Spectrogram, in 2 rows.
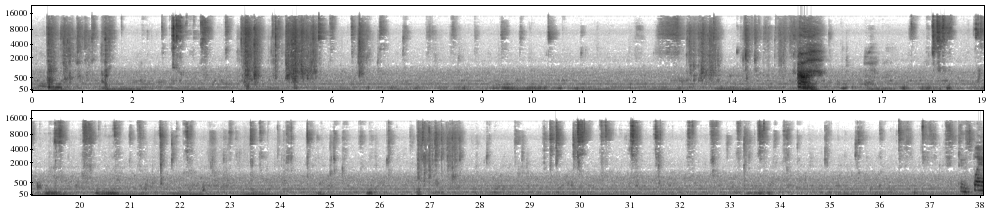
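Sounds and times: potato chips crunching: 2.6 - 7.2, 17.5 - 25.4, 26.0 - 37.6
crackling rustle: 12.7 - 15.5, 21.6 - 28.0.

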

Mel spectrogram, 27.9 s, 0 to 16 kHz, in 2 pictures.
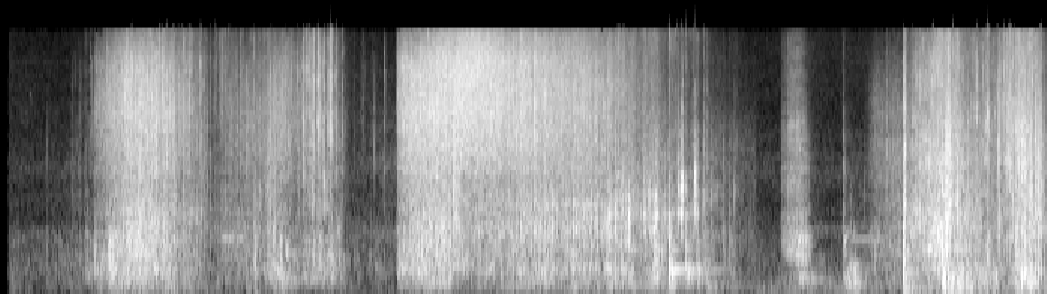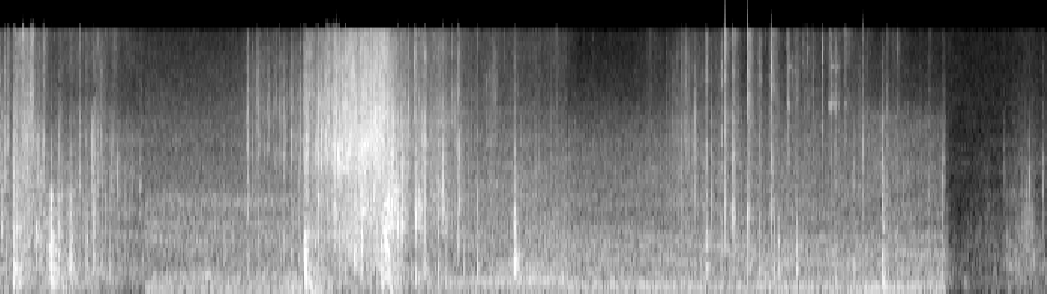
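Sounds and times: tyre crushing crunching objects: 1.2 - 4.7, 11.9 - 15.8, 17.2 - 21.0, 22.8 - 26.6.

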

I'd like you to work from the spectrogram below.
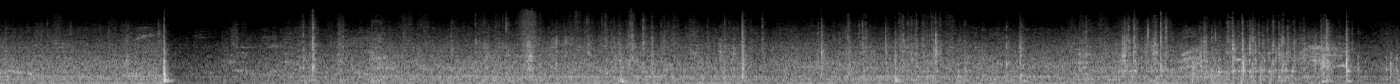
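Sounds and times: rumbling background noise: 0.0 - 14.0
packaging being handled: 2.3 - 13.5.

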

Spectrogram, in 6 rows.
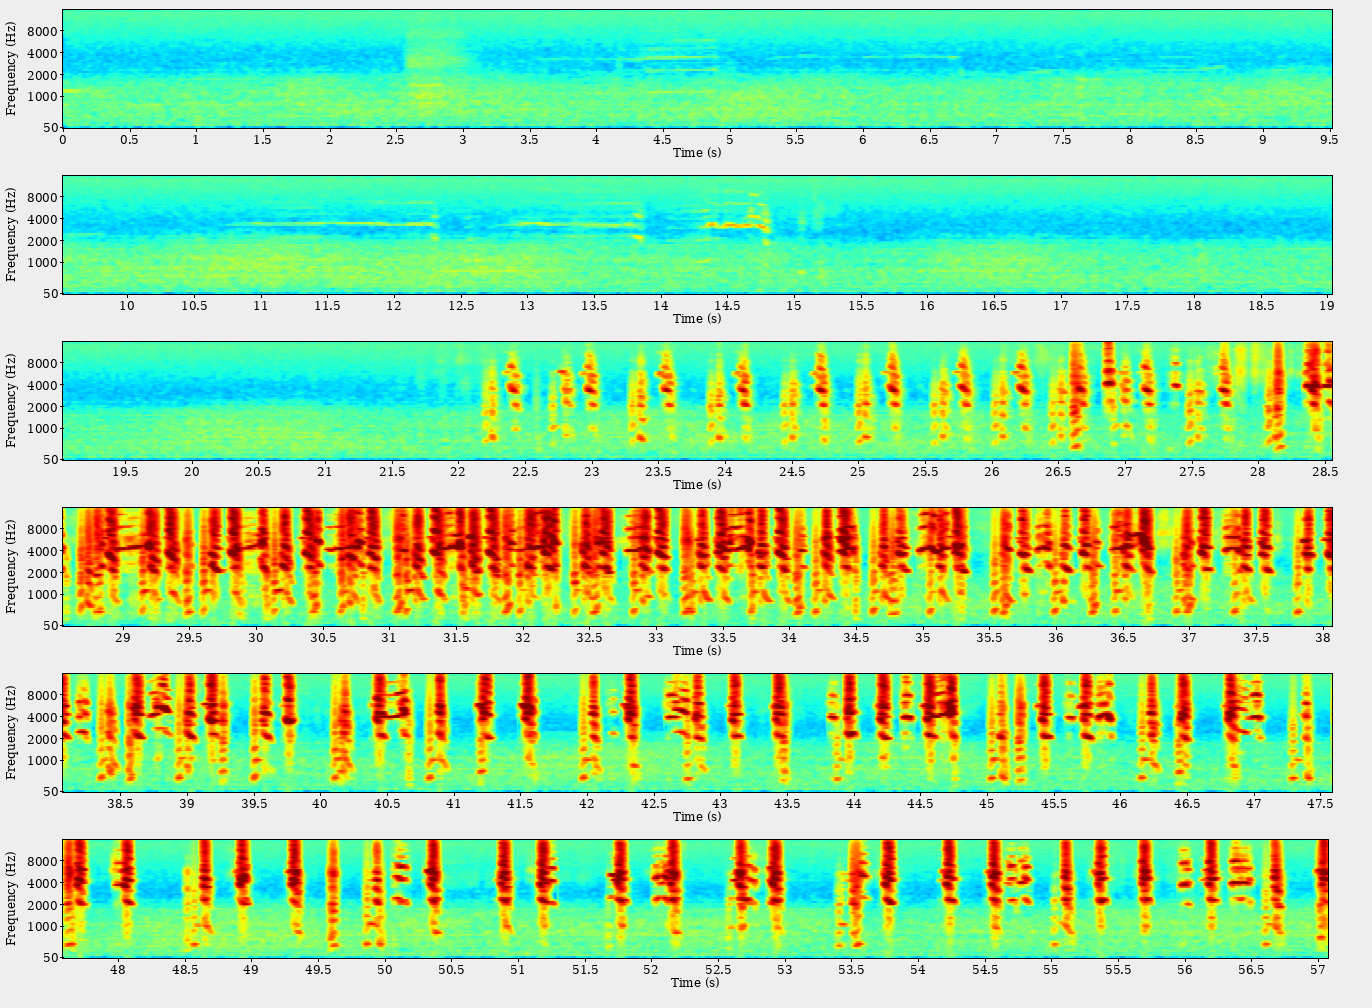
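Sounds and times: falcons giving harsh chupping calls: 22.1 - 57.0.

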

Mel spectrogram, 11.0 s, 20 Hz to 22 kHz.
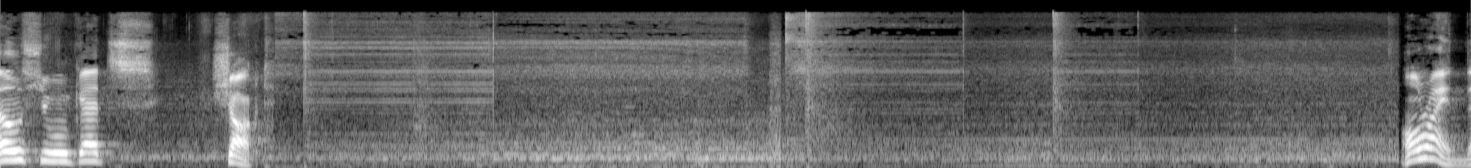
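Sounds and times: welding arc humming: 2.0 - 10.5.

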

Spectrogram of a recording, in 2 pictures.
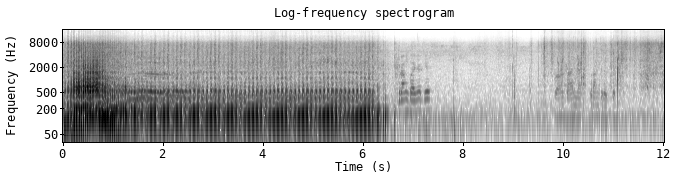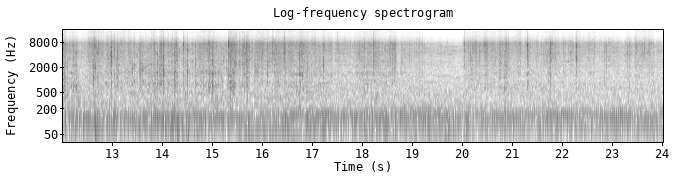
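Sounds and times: dry crackling and crinkling: 8.4 - 24.0.

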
